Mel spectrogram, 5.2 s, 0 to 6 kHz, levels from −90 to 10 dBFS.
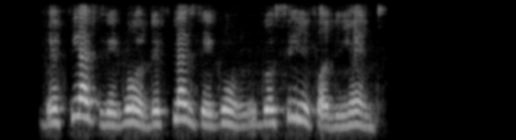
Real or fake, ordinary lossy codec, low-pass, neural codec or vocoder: fake; AAC, 48 kbps; 5.4 kHz; codec, 16 kHz, 4.8 kbps, FACodec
